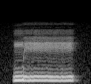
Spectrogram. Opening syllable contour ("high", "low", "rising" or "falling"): high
